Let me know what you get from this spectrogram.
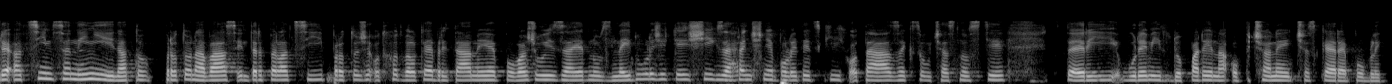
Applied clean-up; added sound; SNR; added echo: neural mask model Resemble Enhance denoiser.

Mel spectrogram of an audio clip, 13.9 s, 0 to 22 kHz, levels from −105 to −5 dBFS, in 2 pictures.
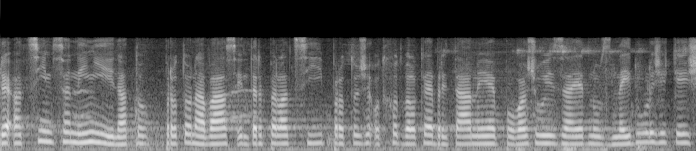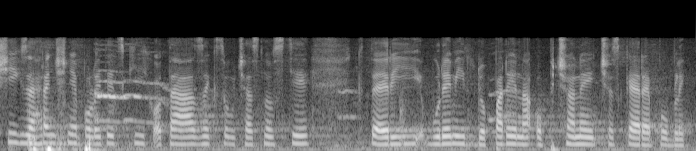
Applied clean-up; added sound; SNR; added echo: none; Meow; 5 dB; none.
